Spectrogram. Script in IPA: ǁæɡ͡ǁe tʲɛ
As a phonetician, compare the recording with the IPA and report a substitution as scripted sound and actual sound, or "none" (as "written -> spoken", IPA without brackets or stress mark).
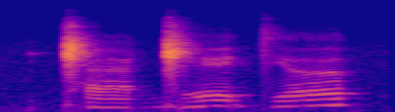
ɛ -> ə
